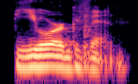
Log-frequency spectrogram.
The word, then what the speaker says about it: Bjorgvin: didn't want to say it wrong it is bjorgvin that's a pronounce my name okay sweet all right yeah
